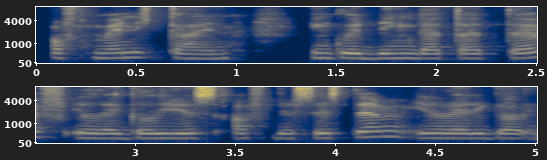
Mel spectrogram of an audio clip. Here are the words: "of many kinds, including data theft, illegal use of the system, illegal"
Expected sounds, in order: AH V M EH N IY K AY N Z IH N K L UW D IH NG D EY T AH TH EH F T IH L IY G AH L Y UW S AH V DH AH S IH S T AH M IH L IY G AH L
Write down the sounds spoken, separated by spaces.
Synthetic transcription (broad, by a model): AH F M EH N IY K AY N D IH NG K L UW D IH NG D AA T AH T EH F IH L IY G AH L Y UW S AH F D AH S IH S T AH M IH L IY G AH L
